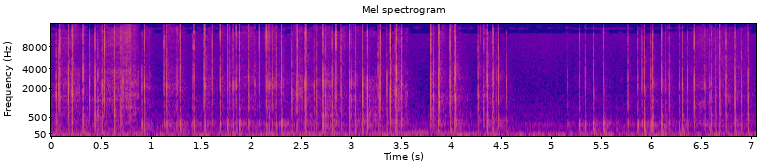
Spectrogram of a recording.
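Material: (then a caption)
Paper. Long nails tap rapidly on the top cover of a large, thick, white-edged book lying flat, a solid paper stack. The result is a dense run of quiet, dry, bright clicks with almost no ring, broken by two short pauses near the middle.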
